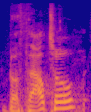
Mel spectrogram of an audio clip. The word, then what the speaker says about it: Bethalto: about the about ACU that attracted you from Bethalto Illinois did I pronounce it right yeah okay what what what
